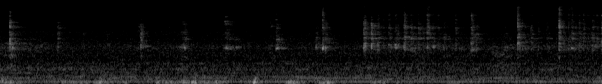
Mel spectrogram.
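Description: Faint, irregular light clicks and ticks, a dozen or so, over a low steady hum.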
